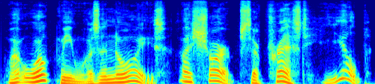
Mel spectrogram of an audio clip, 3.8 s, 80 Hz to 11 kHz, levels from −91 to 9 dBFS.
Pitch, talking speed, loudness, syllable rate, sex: 155 Hz, 145 wpm, -17 LUFS, 3.9 syllables/s, male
